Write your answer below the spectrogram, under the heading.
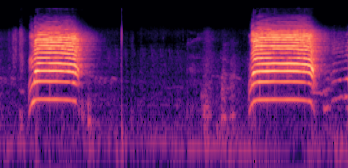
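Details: Goat being castrated, giving two loud, drawn-out bleats about three seconds apart, each steady and harmonically rich, ending with a short falling tail; near silence between them.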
